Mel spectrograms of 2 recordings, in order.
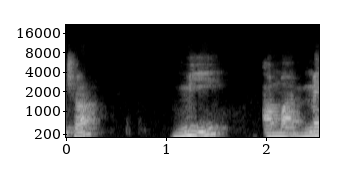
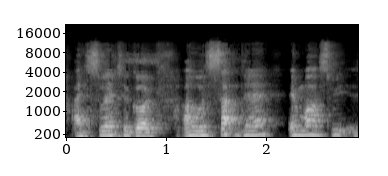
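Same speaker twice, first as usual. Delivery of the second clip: ordinary talk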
